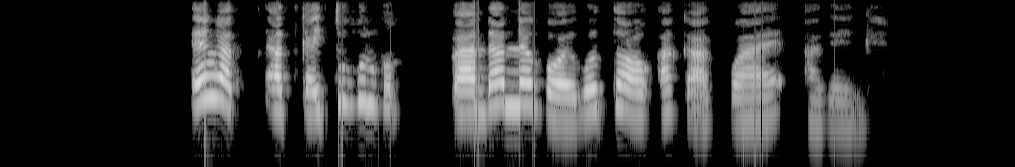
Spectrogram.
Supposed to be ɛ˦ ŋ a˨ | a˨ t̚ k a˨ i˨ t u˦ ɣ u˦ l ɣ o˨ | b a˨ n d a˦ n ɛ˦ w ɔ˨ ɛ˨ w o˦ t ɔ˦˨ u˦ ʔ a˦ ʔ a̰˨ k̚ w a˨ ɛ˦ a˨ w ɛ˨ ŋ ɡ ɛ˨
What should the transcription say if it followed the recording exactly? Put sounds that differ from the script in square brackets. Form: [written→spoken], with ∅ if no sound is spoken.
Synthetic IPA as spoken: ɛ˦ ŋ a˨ | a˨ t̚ k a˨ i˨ t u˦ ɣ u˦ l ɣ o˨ | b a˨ n d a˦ n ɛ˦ [w→ɣ] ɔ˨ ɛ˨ [w→ɣ] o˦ t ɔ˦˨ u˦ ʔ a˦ [ʔ→k] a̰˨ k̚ w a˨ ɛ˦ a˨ [w→ɣ] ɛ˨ ŋ ɡ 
